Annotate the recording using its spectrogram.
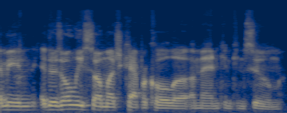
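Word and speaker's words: capicola: I mean, there's only so much capricola a man can consume. I believe it's pronounced gabagool. Is that right?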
